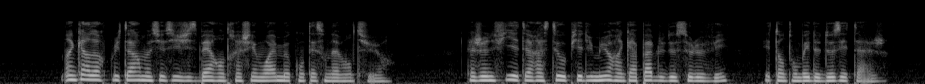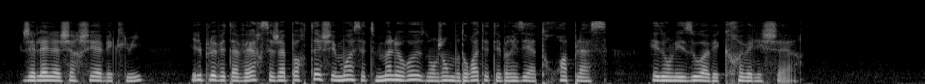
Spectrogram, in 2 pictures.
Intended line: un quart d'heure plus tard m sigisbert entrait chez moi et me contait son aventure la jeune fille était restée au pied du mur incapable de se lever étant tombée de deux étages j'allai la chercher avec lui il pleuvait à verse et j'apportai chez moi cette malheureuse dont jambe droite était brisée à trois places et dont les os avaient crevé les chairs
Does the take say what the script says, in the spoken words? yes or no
yes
